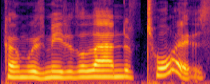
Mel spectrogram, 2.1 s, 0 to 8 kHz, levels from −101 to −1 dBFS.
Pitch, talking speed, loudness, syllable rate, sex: 180 Hz, 230 wpm, -15 LUFS, 3.9 syllables/s, male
